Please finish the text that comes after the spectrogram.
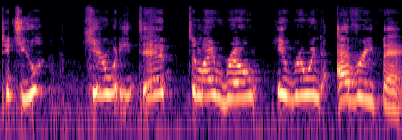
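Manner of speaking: acted, high, hysterical wailing and sobbing through tears. Retelling a stepsister running to her stepmother: imitating hysterical crying. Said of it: "she was in hysterics".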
